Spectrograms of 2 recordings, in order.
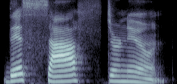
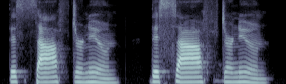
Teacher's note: because we have S and then a vowel sound you can say this sa so sa this afternoon so you can't just stop there of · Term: linking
